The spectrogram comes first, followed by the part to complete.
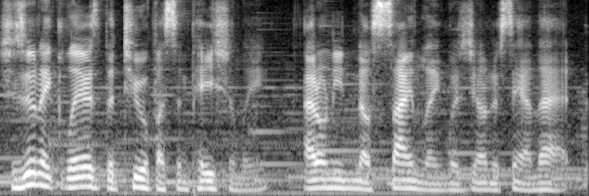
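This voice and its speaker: A man reading a visual novel aloud, with relaxed commentary and casual asides. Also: medium pitch, fast, music in the background. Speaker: video game let's player.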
